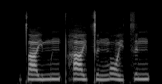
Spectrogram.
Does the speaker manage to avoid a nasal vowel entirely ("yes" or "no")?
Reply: yes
